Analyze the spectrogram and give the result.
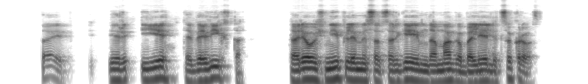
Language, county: Lithuanian, Klaipėda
